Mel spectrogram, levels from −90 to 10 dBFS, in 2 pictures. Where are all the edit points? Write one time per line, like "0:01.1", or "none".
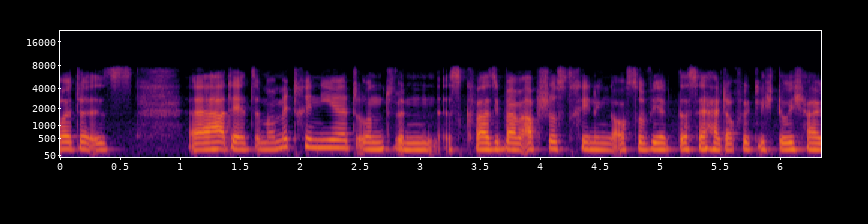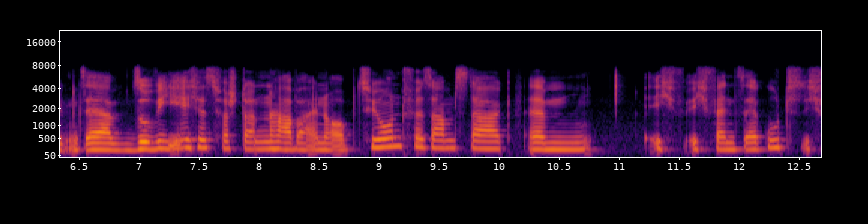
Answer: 0:02.8
0:06.5
0:10.2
